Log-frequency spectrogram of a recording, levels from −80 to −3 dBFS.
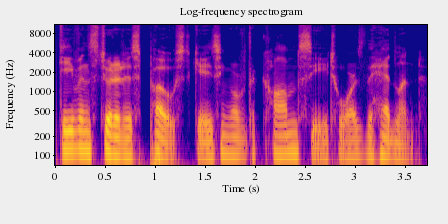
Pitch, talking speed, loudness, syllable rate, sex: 95 Hz, 210 wpm, -20 LUFS, 4.9 syllables/s, male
